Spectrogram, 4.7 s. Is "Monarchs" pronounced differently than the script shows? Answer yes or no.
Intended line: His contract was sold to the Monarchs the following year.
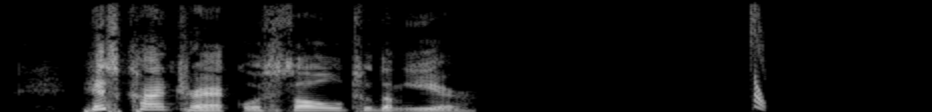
yes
